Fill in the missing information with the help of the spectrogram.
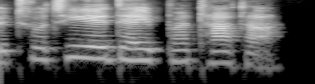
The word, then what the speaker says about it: tortilla de patata: Tortilla de patata. Pronounce right? Yeah.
